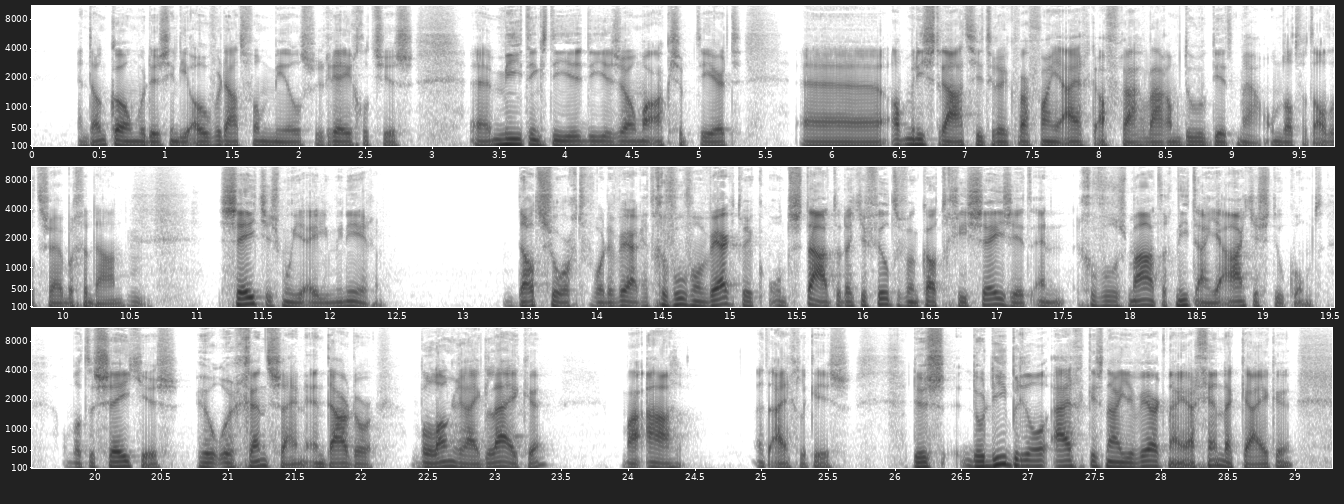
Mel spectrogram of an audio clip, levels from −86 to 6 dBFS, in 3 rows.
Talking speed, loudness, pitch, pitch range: 195 wpm, -22 LUFS, 100 Hz, 95-115 Hz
